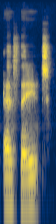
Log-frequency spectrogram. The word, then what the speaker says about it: Chemosh: People, O Chemosh, that's Chemosh.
